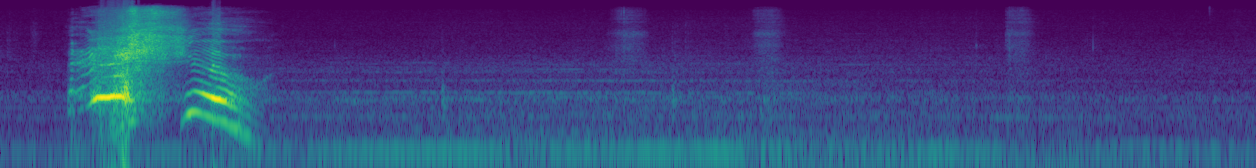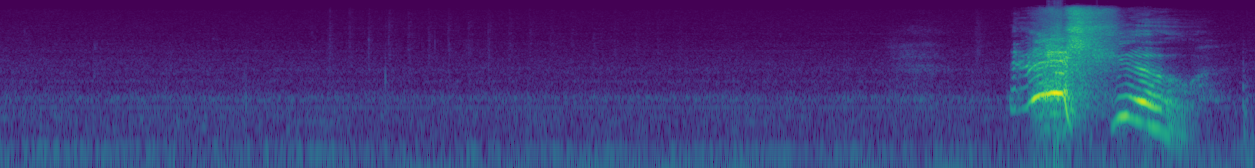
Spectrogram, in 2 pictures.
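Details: Adult male with allergies in a sudden sneezing fit, recorded from about the seventh sneeze and turned away from the microphone: two loud, explosive sneezes about sixteen seconds apart.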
